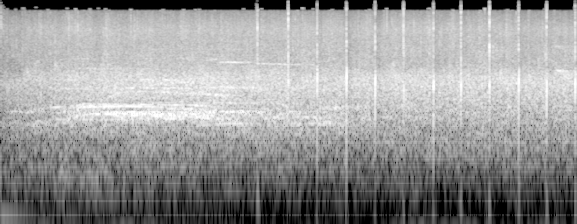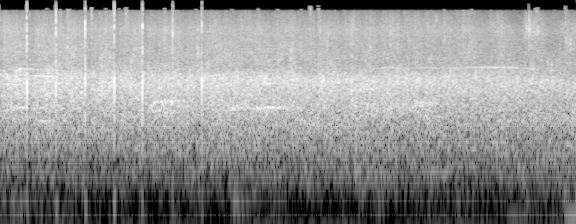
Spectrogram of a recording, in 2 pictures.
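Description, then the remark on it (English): Sustained applause from an audience at a Goshen College event for faculty, staff, administrators and neighbors: a dense, steady wash of clapping that swells in the first couple of seconds and then holds at a fairly even level, with a few sharper individual claps standing out. “And to all the faculty, staff, administrators, and neighbors who lead or teach or serve our campus, please stand for a round of applause.”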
